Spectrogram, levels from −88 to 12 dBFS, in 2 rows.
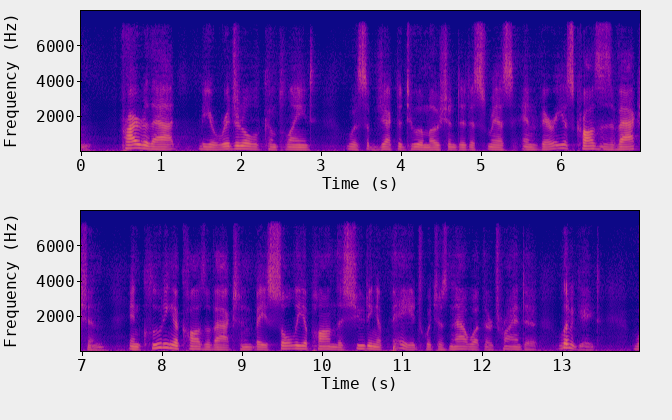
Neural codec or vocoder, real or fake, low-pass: codec, 24 kHz, 0.5 kbps, DualCodec; fake; 7.2 kHz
